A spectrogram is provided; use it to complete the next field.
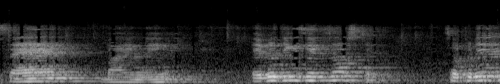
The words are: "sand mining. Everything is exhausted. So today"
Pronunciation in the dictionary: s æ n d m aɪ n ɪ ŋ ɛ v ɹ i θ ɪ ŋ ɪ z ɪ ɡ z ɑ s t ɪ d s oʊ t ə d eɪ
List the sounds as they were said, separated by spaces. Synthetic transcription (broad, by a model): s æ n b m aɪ l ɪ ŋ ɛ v ɹ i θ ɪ ŋ ɪ z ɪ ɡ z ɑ s t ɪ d s oʊ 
